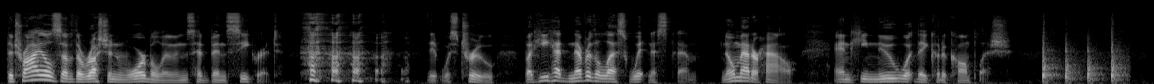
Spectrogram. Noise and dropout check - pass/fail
fail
